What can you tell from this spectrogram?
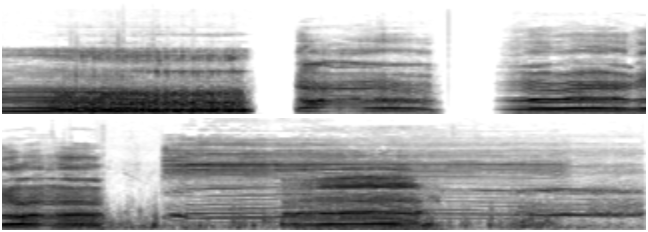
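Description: Camels grunting and groaning in a string of calls, the first two cut off abruptly by silences, the last longer and changing in pitch.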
